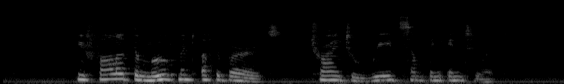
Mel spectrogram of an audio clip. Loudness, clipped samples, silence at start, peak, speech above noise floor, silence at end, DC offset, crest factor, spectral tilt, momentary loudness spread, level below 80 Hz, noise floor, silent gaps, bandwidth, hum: -36 LUFS; under 0.1%; 0.75 s; -18 dBFS; 27 dB; 0.7 s; under 0.1%; 18 dB; -7.5 dB/octave; 20 LU; -68 dBFS; -63 dBFS; none; 10 kHz; none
